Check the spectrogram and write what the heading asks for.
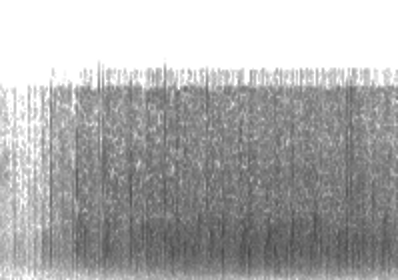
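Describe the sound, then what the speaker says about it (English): Sustained applause from a crowd following a mayoral campaign speech in an animated Batman episode, building quickly within the first second and holding steady and dense throughout, with no speech over it. "could have heard that applause"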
